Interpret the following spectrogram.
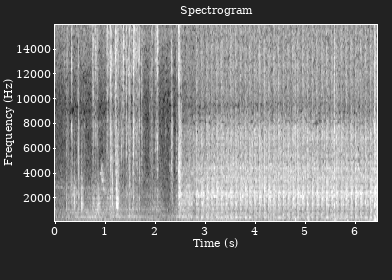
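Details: Nissan Murano with 12.4 V battery: starter cranks steadily at about three and a half beats a second but never fires; a new crank sensor didn't help, replacing both camshaft position sensors made it start.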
